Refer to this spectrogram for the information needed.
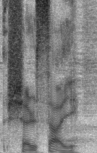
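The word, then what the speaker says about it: Cersaie: Leif, här får du rätta mig om jag uttalar det fel. Keramikmässan Chersai i Bologna. E corretto, e corretto.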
